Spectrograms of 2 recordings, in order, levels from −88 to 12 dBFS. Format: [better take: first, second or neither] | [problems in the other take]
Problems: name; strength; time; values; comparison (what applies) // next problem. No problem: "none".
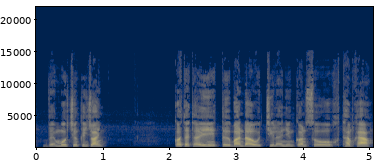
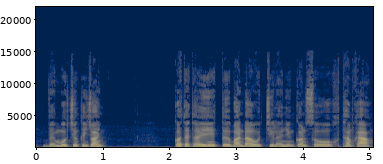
second | thin; very; fading below 650 Hz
